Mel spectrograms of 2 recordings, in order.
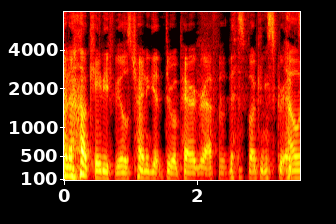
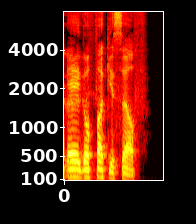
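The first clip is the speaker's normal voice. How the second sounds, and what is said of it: Put-on Boston accent, sounds New Jersey. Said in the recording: “I can do a Boston accent ... That's my Boston accent ... That sounds more New Jersey”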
